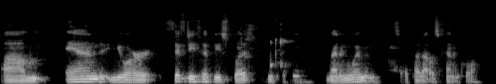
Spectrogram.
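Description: A man's voice: fairly low pitch, steady tone, brisk, darkish tone, breathy edge, low-quality recording. A man in his thirties hosting a founders' video call, talking casually with many fillers. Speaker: program host. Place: indoor room. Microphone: laptop video call.

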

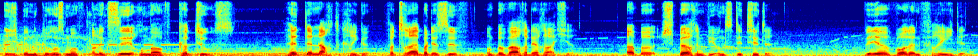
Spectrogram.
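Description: Man as slow, pompous space warlord. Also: mid-range voice, fairly even intonation, music in the background, lightly acted. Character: pompous male warlord governor, scheming, self-glorifying.

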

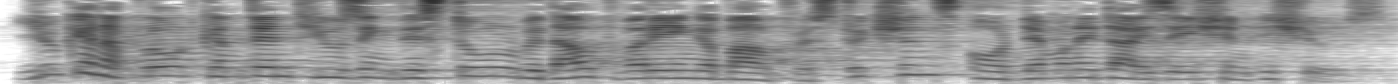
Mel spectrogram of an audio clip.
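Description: A woman's voice: on the high side, fairly quick, big-room sound. A woman's voice made with an AI voice changer, reading scripted tutorial narration.

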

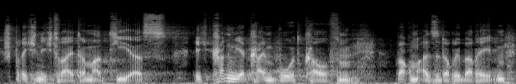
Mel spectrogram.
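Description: An actor playing a wistful, homebody old badger uncle in a children's audio play, sighing and grumbling. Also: male voice, extremely low pitch, big pitch swings, moderate pace, heavily acted. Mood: wistful, resigned.

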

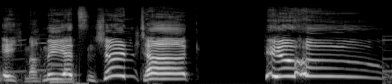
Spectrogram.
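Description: A man's voice: extremely high pitch, big pitch swings, slow pace, bright, forceful tone, faint music behind, heavily acted. A man playing a carefree, goofy cartoon friend who coaxes playfully in an audio drama. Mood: carefree, coaxing.

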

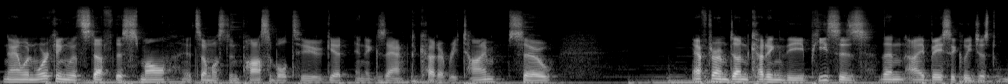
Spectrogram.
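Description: A man hosting a hobby workbench video, narrating in a relaxed, thinking-aloud way with frequent "uh" fillers. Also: lowish voice, normal speed, soft background music. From United States. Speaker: model railroad hobby host. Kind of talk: relaxed tutorial narration over workbench footage. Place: home workbench.

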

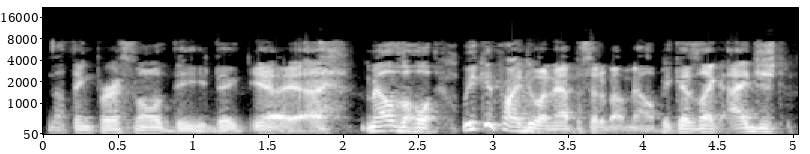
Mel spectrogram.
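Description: A man's voice: low-pitched, very animated, fast talker, fairly bright tone, breathy edge. A man chatting casually as a podcast guest, offering opinions in a hesitant, hedging way over slightly dull audio.

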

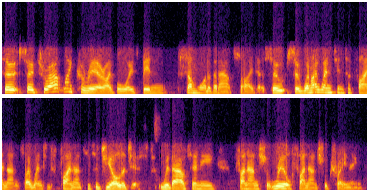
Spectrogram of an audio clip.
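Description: A woman's voice: low-pitched, brisk, no room sound. A woman with an English accent, a mining executive talking earnestly on a panel and often repeating words as she thinks. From United Kingdom. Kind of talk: panel discussion over video call. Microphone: video call. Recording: tinny, phone-like call audio.

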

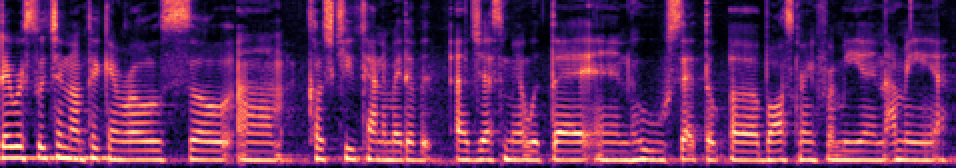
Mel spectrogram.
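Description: A young woman basketball player answering questions at a postgame press conference, low-key and soft-spoken with many ums, into a table mic. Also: little pitch movement, moderate pace, vocal fry, hardly any pauses, a little hiss or hum. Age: young adult.

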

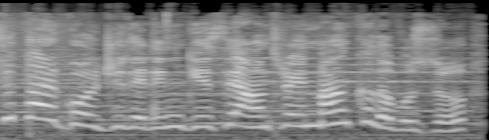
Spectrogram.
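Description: An upbeat cartoon TV reporter. She announces in a polished, high voice with lots of melody, over noticeable music. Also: big pitch swings, brisk, fairly bright tone. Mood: upbeat, informative. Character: brisk, upbeat female television news reporter. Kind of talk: cartoon news bulletin.

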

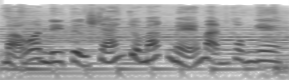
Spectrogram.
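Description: A woman's voice: high voice, lively intonation, quick pace, loud music behind the voice. A woman voicing a thrifty young wife and mother in a cartoon, grumbling and fussy. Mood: complaining. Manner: complaining, fussy. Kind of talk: cartoon voice acting.

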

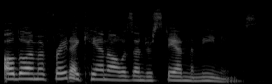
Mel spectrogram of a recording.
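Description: A woman's voice: medium pitch, animated, fast talker, no room sound, lightly acted. Lady voicing a smart five year old girl, polite n modest, storybook read, dry sound. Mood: earnest, polite.

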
